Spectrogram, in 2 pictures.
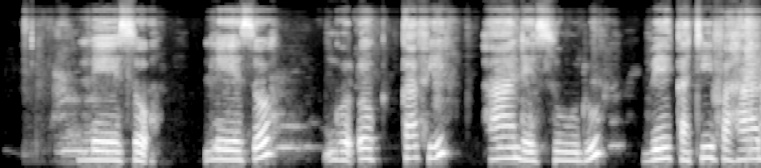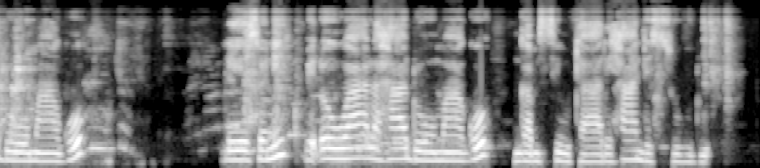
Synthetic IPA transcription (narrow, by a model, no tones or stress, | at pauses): lɛːsɔ | lɛːsɔ | ŋɡɔɗɔkafi | haːndɛsuːdu | bɛkatifaɦadɔmaɡɔ | lɛːsɔniɓɛɗɔwalaɦaːdɔmaɡɔ | ŋɡamsiwtaːɾɛhaːndɛsuːdu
